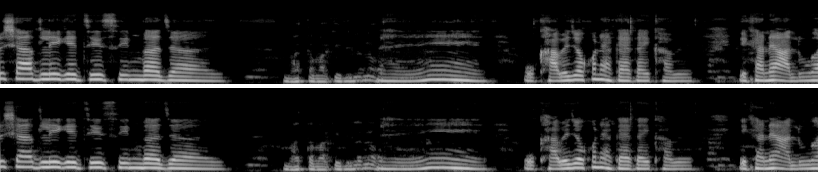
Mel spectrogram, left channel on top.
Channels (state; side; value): normal; both; correlation 0.58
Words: স্বাদ লেগেছে সিম ভাজায়। ভাতটা বাকি দিলে না? হ্যাঁ, ও খাবে যখন একা একাই খাবে। এখানে আলু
